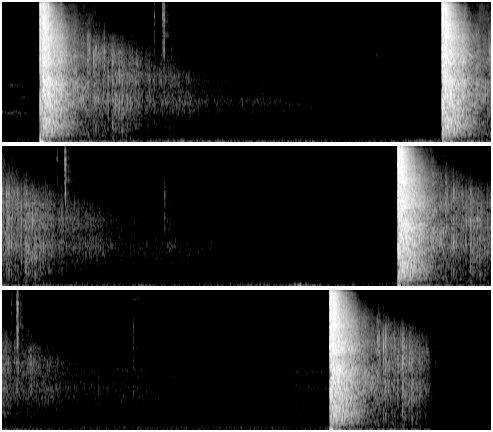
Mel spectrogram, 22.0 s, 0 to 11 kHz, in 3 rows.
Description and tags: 44 magnum fired in an open field with a fair amount of echo from surrounding trees.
